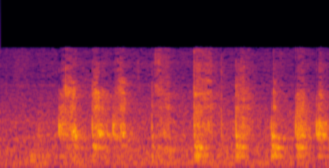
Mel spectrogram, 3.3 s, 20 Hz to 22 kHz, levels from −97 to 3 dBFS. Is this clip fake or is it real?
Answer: real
